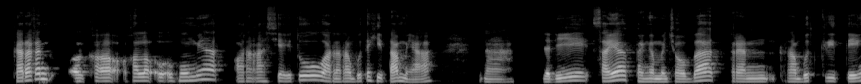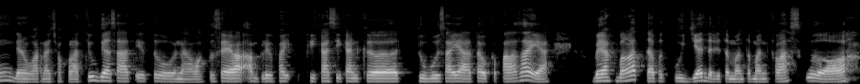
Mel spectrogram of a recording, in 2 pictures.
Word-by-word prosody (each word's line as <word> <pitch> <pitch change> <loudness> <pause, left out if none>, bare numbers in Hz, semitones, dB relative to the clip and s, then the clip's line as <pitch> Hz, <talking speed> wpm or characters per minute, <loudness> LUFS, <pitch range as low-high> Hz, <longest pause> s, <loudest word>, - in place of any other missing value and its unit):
karena 155 +5 +5
kan, - - +4
eee, 150 -12 -2
ka 155 +1 +1
kalo 170 0 +2
u 165 - -1
umumnya 210 +7 0 0.2
orang 145 0 -6
Asia 145 +1 -8
itu 145 +8 -3 0.2
warna 135 -3 0
rambutnya 150 +6 -3
hitam 155 0 +1
ya. 115 0 -3 0.5
Nah, 120 -1 -7 0.3
jadi 160 +9 0
saya 155 +7 +4 0.2
pengen 135 -1 -1
mencoba 135 +8 +1 0.2
tren 135 0 -2 0.2
rambut 140 +2 -2
keriting 155 +3 -3
dan 135 -2 +1
warna 125 0 -3
coklat 130 -2 -5
juga 180 -2 +2
saat 145 -2 0
itu. 150 +1 -5 0.2
Nah, 120 -2 -2
waktu 125 +3 -6
saya 145 -1 +5
amplify 145 0 -2
fikasikan 145 0 -2
ke 140 0 +7 0.2
tubuh 145 0 -1
saya 140 -1 +3
atau 140 0 +1
kepala 140 +2 0
saya, 165 -10 +4 0.4
banyak 165 +1 +4
banget 210 +6 +4
dapat 145 +1 0
pujian 150 +3 +2
dari 135 - -2
teman-teman 130 -1 -1
kelasku 140 +3 -1
loh. 135 0 +5
145 Hz, 165 wpm, -24 LUFS, 135-155 Hz, 0.5 s, ke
